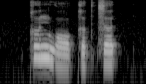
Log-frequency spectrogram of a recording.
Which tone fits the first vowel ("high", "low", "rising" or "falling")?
high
